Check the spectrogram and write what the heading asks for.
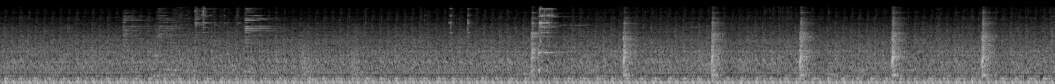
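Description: An engine idling steadily with an even low pulsing. From about halfway in, sharp knocks come roughly once a second.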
